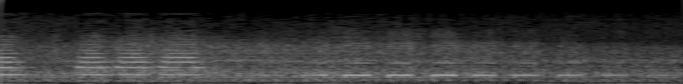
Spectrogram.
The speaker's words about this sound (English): I don't like the way you tooted your horn, punk. It's too bad for you if you tip that guy off that you're in trouble.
